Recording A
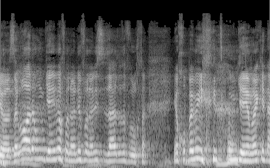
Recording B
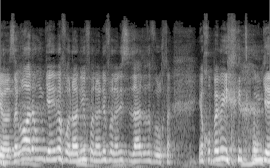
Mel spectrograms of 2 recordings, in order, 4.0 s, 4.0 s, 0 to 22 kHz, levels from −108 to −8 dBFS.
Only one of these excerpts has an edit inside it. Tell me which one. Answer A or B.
A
